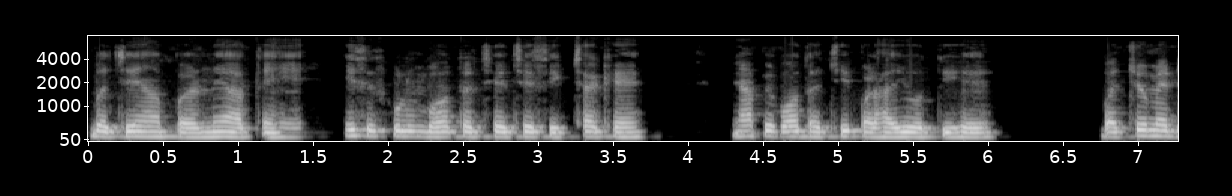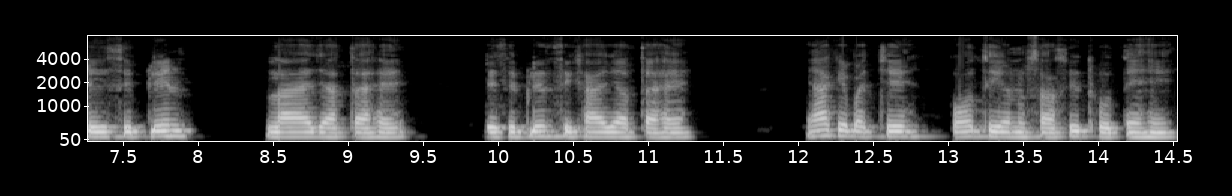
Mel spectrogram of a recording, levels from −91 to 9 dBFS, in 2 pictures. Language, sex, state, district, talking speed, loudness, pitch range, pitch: Hindi, male, Bihar, Lakhisarai, 165 wpm, -14 LUFS, 130-145 Hz, 140 Hz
